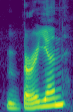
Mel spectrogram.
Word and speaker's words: bury: It was pronounced something like Buryan.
